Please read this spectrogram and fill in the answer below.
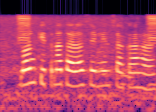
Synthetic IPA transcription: lonkit̪nat̪əɾasemilsakaɦa

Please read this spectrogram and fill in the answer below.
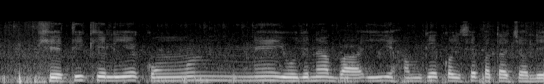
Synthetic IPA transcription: kʰeːt̪ikeliekoːnːejoːd͡ʒnabaːiɦɐmkekoisepɐt̪at͡ʃɐle

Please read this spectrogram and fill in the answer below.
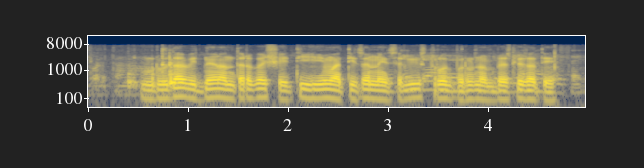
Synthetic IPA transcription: mɾud̪ʱaʋid̪nanənt̪əɾɡət̪ɕet̪iːɦiːmat̪it͡sanəjsəɾʋikst̪ɾot̪̚bʱəɾuːnəbʱjasleːd͡zat̪e

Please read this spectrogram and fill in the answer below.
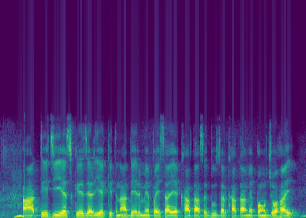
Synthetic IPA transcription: aːɾʈid͡ʒiesked͡ʒəɾijekɪt̪nad̪eːɾmẽpəɪsaekʰːaːt̪ased̪uːsəɾkʰaːt̪amẽpəɦʊ̃t͡ʃoɦəj

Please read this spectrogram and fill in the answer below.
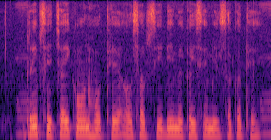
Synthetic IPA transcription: ɖɾɪpsẽt͡ʃaːikɔːnɦoːt̪ɦɛɔːɾsɐbsiːɖimẽkɐɪsemɪlsəkət̪ɦɛː

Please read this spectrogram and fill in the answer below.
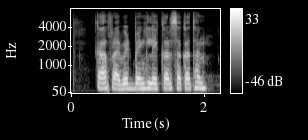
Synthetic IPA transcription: kapɾaɪbeʈ̚bɛ̃ŋklekəɾsəkət̪ɦən

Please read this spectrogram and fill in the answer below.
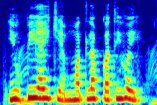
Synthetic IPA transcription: jupiajkemət̪ləb̚kət̪ʰiɦoi

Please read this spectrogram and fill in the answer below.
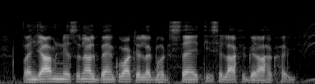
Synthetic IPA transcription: pəɲd͡ʒabnesnəlbɛ̃kwakeləɡ̚bʱəɡsɛ̃t̪islakʰɡɾaɦəkɦəj

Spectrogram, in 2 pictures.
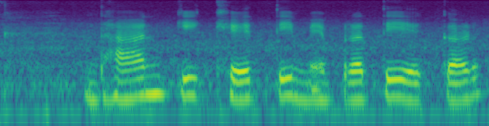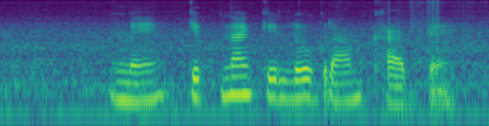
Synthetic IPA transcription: d̪ʱaːnkikʰeːt̪imẽpɾət̪iekəɽ | mẽkɪt̪nakɪloɡɾaːmkʰaːt̪ḛ̃ː

